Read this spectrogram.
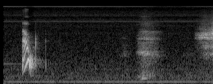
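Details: A daughter's hiccups: short, sharp squeaky bursts over a low steady hum, likened to a little puppy barking.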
